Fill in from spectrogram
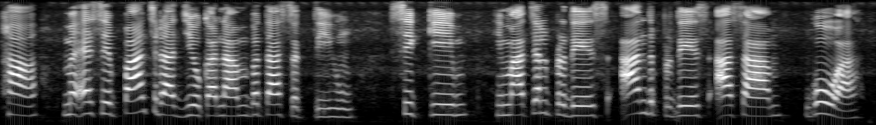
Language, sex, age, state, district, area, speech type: Hindi, female, 45-60, Uttar Pradesh, Sonbhadra, rural, spontaneous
